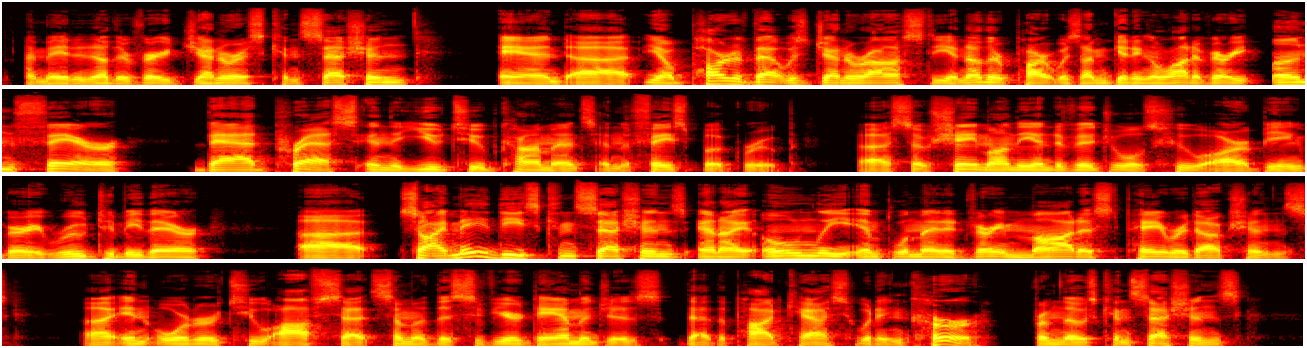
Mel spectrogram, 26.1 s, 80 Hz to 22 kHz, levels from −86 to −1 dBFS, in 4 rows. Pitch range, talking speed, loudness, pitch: 90-105 Hz, 185 wpm, -21 LUFS, 95 Hz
